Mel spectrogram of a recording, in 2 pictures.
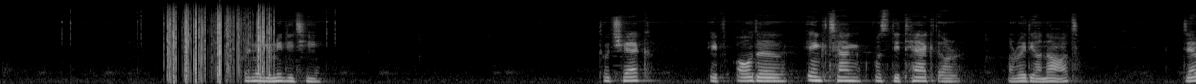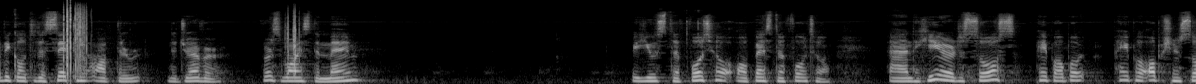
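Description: Cable scratch noise appears three times: from 1.64 to 2.75 s, from 12.57 to 12.88 s, and from 14.80 to 14.96 s. Dense, uneven bursts of scratching lie over the sound, about as loud as it in the first and last events and somewhat louder at 12.57 s. The likely cause is a worn cable or connector being moved and changing its contact resistance. Unlike isolated clicks or a dropout, the noise is continuous and rough, and the sound underneath carries on.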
